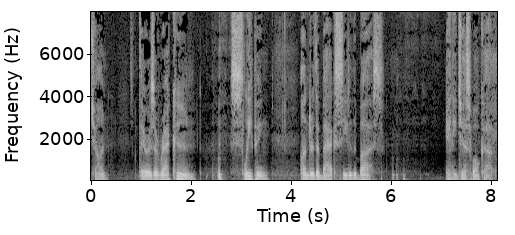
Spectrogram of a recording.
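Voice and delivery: steady, even, calm, hushed half-whisper. Retelling how a friend leaned in with bad news: imitating a calm half-whisper. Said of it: "he whispers it so calmly".

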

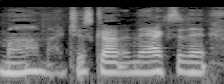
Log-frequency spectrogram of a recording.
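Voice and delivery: soft, hushed, secretive half-whisper. Retelling a scam call from a fake son: imitating a scammer half-whispering. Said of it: "somebody in a whisper".

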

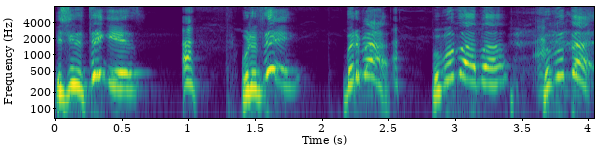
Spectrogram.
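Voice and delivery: very high, rhythmic babbling cadence. Picturing meeting the comedian and doing an impression of him: Kevin Hart impression. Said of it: "you talk like this".

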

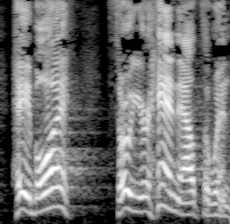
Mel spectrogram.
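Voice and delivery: loud, high-pitched shouting.

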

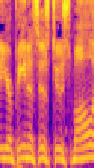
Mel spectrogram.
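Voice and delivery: ordinary talk

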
